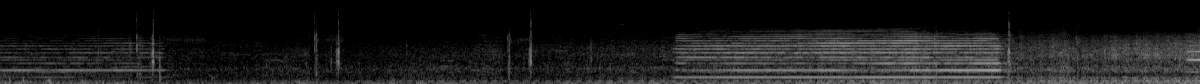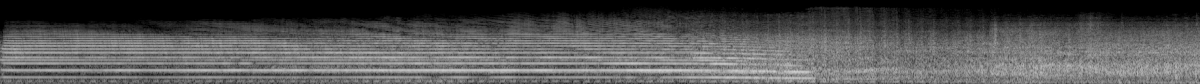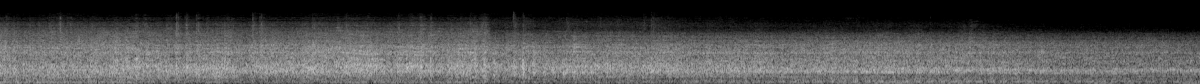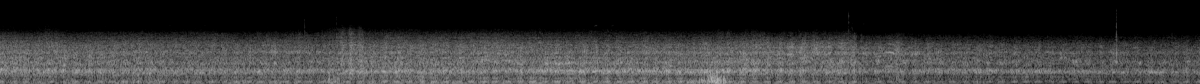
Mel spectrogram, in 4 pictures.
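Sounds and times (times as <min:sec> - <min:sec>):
locomotive horn blast: 0:00.0 - 0:01.9, 0:06.7 - 0:10.2, 0:11.9 - 0:20.3
train wheels clattering: 0:18.4 - 0:48.0.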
